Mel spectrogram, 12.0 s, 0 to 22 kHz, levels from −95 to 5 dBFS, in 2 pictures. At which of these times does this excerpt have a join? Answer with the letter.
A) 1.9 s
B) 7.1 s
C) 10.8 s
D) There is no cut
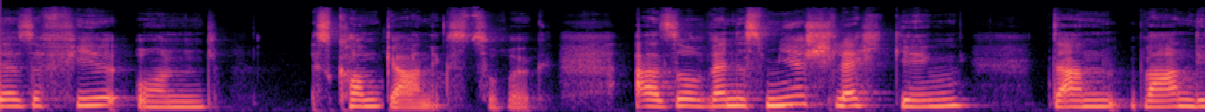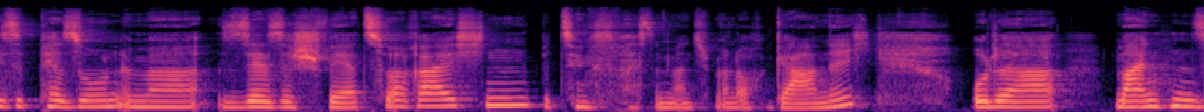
A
